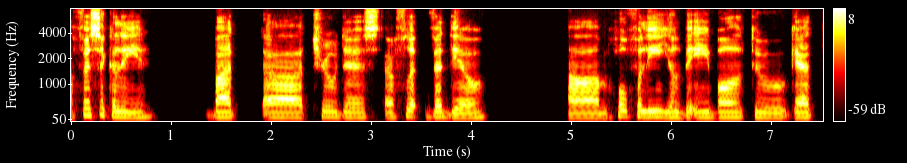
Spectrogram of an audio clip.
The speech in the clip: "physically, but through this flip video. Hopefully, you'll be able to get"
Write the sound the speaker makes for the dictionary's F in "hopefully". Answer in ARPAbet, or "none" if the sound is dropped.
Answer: F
